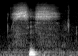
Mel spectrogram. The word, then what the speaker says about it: six: After that we have sis. Sis sis. Be careful because it's written s x but it's not six, it's sis.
